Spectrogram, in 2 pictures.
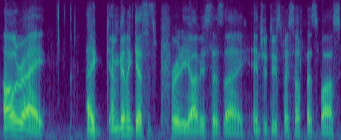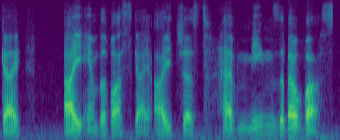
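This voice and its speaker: A man of medium pitch chats informally in a group podcast. His audio is slightly dull and dry, with no room sound. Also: unhurried, no echo. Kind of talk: casual group podcast chat.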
